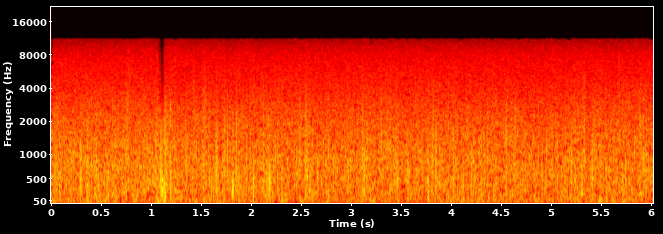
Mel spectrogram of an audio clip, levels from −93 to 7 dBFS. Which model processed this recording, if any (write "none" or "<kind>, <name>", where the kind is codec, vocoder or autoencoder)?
none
